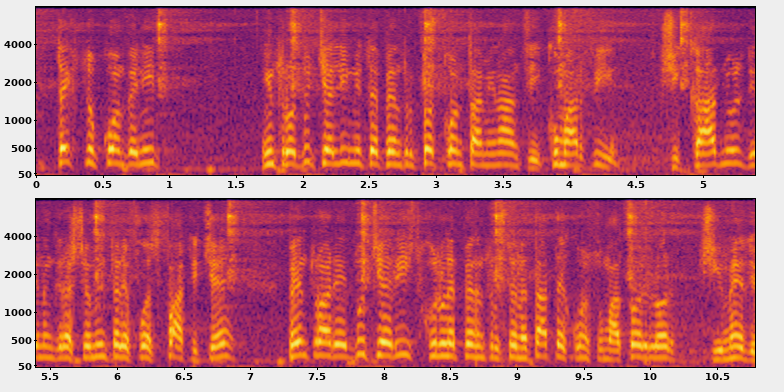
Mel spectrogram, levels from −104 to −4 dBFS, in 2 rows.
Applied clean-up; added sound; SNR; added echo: none; Tick-tock; 11 dB; none.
